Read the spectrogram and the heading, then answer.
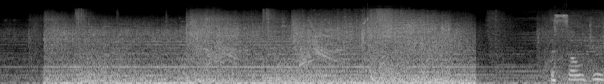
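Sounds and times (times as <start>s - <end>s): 
rumbling debris: 0.0s - 6.0s
explosion hitting an apartment building: 0.4s - 4.9s
speech: 5.6s - 6.0s.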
